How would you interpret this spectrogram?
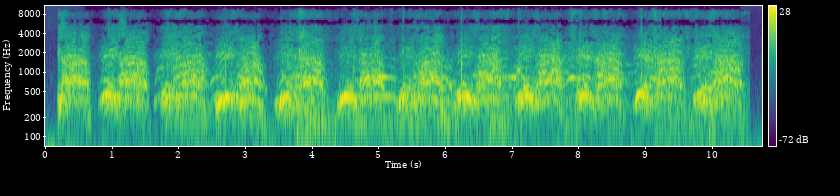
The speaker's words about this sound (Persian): تصاویر منتشر شده نشون میده که دانشجویان در محوطه بیرونی دانشگاه تجمع کردند و در مقابل در ورودی دانشگاه هم حضور نیروهای لباس شخصی مشهوده که شبیه یک نوع درگیری هم پیش اومده. صدای این اعتراض‌ها و این درگیری رو میتونیم بشنویم.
